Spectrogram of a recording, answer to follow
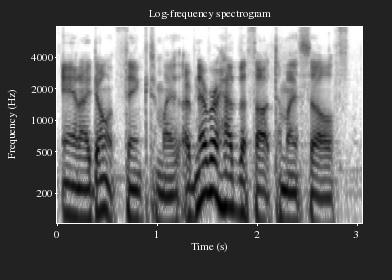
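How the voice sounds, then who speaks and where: Low-voiced man, teasing chat host. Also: expressive, a little fast. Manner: teasing, playful interviewer. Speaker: comedian podcast host. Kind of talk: casual podcast chat.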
